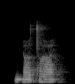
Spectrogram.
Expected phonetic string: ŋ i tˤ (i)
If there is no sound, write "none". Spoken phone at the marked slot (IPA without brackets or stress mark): e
